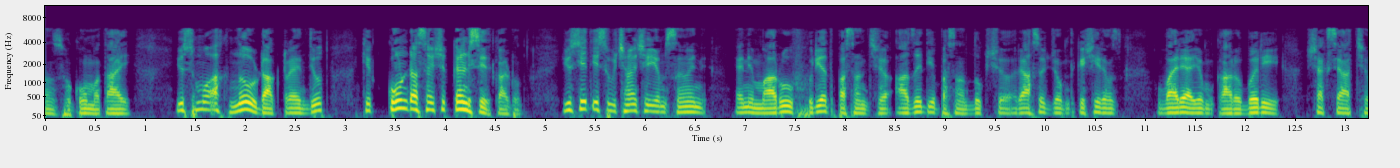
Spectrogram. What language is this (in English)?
Urdu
